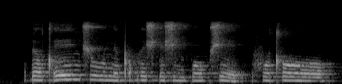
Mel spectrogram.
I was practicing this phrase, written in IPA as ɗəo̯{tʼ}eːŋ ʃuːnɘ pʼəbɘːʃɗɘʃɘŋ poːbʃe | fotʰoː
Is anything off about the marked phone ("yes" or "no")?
no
